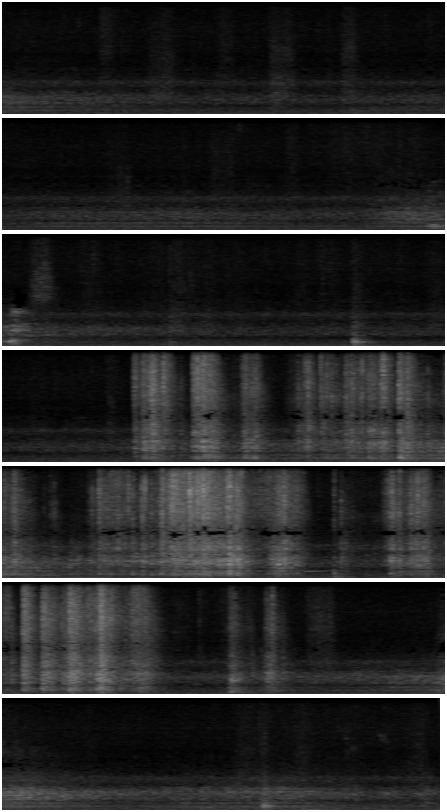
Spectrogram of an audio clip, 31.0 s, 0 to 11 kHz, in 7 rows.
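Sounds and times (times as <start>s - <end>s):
crinkly noise: 14.6s - 23.8s
objects rustling and clattering: 14.6s - 25.4s.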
